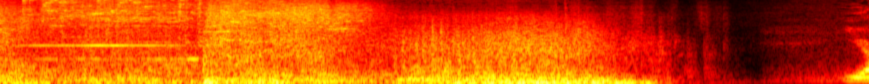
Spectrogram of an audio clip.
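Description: Glass and metal crash and shatter loudly.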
